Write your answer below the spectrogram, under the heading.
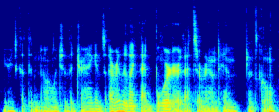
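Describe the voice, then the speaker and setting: A man speaking softly and casually in ASMR style, sometimes near a whisper, musing off the cuff as he reviews something. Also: sits low, level tone, normal speed, gravelly, lo-fi sound, slight background noise. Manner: hushed, sometimes dropping to a whisper; casual, laid-back musing. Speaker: tarot deck reviewer. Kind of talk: soft-spoken ASMR, impromptu commentary.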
